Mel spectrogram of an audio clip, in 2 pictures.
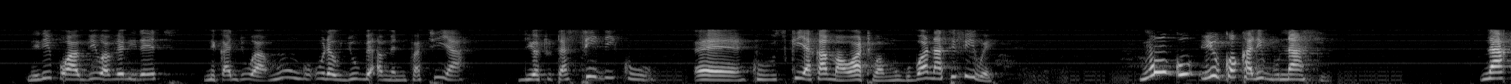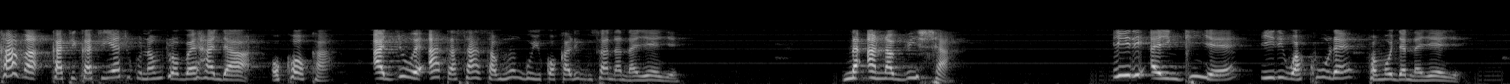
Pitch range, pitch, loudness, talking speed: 215-290 Hz, 250 Hz, -24 LUFS, 95 wpm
